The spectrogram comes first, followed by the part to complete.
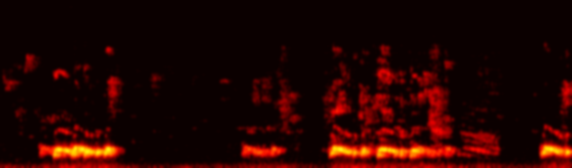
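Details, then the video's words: Local zebra dove singing, used as a lure for cage birds: a string of vibrant, rolling coo phrases, one long run of several linked trills and shorter single phrases between pauses. "pancingan perkutut lokal gacor"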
